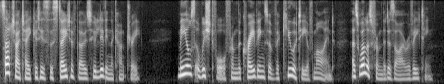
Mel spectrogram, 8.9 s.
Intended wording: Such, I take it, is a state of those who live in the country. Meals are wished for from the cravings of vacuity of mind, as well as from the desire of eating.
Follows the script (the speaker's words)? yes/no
no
